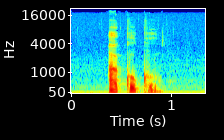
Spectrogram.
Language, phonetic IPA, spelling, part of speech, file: Polish, [a‿ˈkuku], a kuku, interjection, Pl-a kuku.ogg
